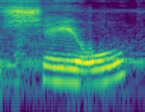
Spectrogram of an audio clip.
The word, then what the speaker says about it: Sheol: A means, or Sheol. It's spelled S-H-E-O-L, if you're into looking stuff up.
